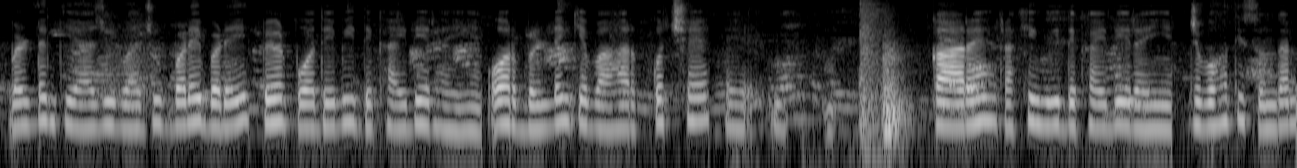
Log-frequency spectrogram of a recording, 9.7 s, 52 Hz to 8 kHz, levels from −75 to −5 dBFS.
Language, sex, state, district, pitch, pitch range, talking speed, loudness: Hindi, male, Bihar, Bhagalpur, 185 Hz, 175-200 Hz, 180 wpm, -30 LUFS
